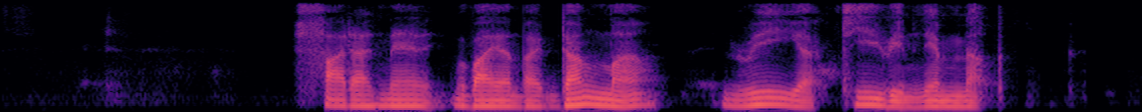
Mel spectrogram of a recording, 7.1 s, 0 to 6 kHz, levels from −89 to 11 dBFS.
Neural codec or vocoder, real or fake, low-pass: codec, 16 kHz, 0.5 kbps, FunCodec, trained on LibriTTS, 25 frames a second; fake; 5.4 kHz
